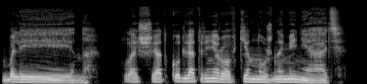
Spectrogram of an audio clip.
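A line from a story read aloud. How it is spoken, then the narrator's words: Sighing. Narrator (Russian): вздохнул я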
